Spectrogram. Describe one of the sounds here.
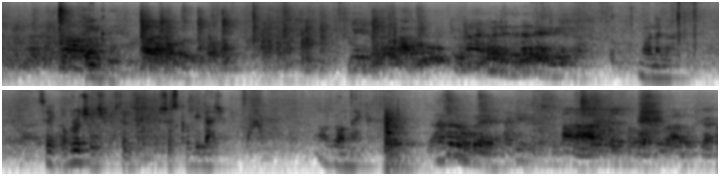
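Feathers rustle as hands handle a pigeon.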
